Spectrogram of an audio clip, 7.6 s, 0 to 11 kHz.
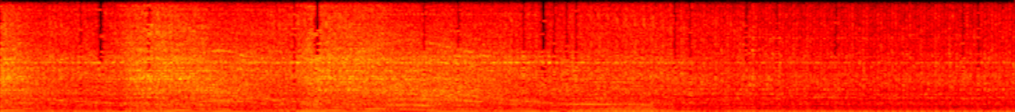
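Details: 2002 VW Gol after starter motor rebuild and injection harness connector repair: engine catches, revs rise and fall a few times, then settles into a steady, even idle with no misses, healthy on all cylinders.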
